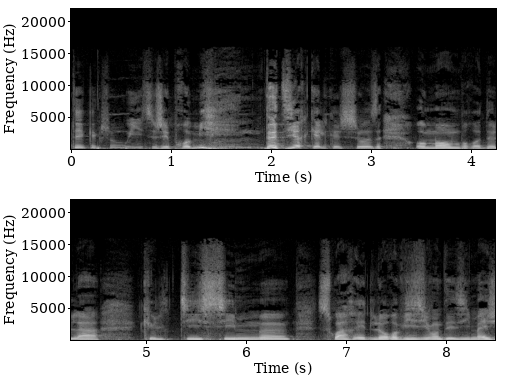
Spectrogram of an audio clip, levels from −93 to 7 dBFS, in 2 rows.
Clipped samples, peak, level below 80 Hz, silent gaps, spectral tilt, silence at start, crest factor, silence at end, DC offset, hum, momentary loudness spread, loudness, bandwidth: under 0.1%; -2 dBFS; -56 dBFS; none; -6 dB/octave; 0 s; 18 dB; 0 s; under 0.1%; none; 15 LU; -22 LUFS; 14 kHz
